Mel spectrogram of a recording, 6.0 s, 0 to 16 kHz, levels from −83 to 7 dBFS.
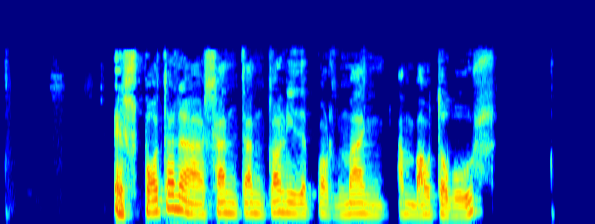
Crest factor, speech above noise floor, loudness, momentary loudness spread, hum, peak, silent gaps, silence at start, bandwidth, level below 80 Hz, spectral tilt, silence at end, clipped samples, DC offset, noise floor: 18 dB; 49 dB; -19 LUFS; 10 LU; none; -2 dBFS; 3.92-3.97 s; 1.15 s; 7.8 kHz; -58 dBFS; -5.5 dB/octave; 1 s; under 0.1%; under 0.1%; -68 dBFS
